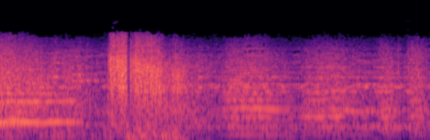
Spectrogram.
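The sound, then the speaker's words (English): A volley of rifle fire from multiple rifles in a drama scene: dense, rumbling blasts with a sharper burst near the middle, sustained and loud throughout with no voices. “Blasted by multiple rifles”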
